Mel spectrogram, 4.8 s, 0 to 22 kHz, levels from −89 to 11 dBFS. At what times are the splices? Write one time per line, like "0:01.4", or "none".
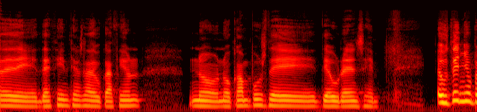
none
